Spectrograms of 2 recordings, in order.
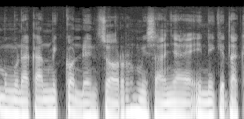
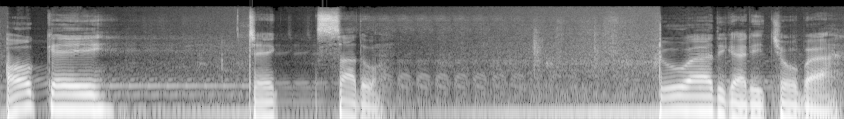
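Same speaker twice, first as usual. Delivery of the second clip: cathedral echo; 4 dB quieter, much slower than usual. Shown as a demonstration. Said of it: "Ini level untuk ekonya".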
